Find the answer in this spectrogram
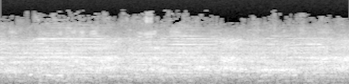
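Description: Large football stadium crowd, many voices shouting at once at a steady level.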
